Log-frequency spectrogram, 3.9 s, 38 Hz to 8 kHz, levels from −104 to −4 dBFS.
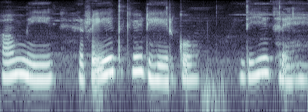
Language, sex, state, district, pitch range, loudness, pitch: Hindi, male, Chhattisgarh, Raipur, 180-225 Hz, -17 LUFS, 195 Hz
